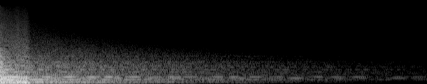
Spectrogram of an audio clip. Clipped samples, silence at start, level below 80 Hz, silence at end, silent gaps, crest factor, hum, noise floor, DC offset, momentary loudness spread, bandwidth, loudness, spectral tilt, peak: under 0.1%; 0 s; -32 dBFS; 2.45 s; none; 22 dB; none; -59 dBFS; under 0.1%; 28 LU; 12 kHz; -21 LUFS; -9 dB/octave; 0 dBFS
